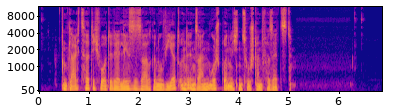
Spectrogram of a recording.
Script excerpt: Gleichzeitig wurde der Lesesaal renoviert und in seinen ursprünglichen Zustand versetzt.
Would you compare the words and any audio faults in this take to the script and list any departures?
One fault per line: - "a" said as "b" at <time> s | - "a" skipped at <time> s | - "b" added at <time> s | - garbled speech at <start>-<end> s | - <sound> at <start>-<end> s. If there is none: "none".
none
